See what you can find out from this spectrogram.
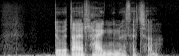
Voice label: "rheng", welsh

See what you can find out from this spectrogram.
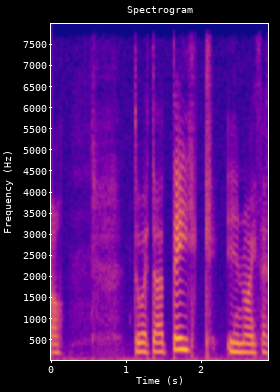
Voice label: "deic", Welsh

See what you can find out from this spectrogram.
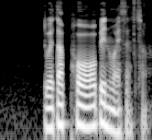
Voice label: "pob", Welsh

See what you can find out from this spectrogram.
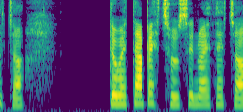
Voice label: "betws", Welsh

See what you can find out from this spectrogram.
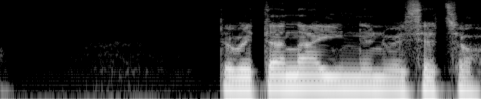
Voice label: "nain", Welsh

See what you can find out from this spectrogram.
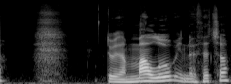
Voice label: "malwr", Welsh

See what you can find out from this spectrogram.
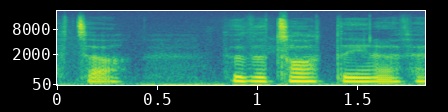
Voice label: "tlodi", Welsh

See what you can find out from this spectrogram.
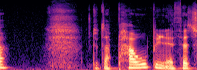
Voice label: "pawb", Welsh

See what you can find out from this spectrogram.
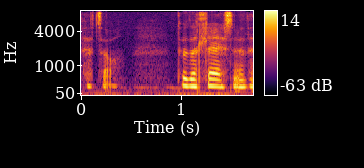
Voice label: "lles", Welsh

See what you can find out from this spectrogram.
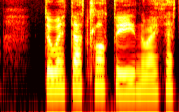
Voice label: "tlodi", Welsh

